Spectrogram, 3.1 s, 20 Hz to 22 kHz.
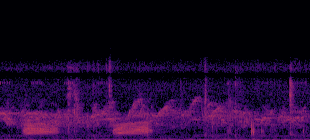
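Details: Two drawn-out, grating caws, about a second apart, from crows facing a hawk on 21 October 2023, over steady background hiss.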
